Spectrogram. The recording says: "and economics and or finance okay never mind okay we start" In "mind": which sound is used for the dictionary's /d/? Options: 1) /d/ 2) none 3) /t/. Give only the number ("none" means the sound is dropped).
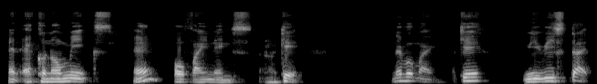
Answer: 2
